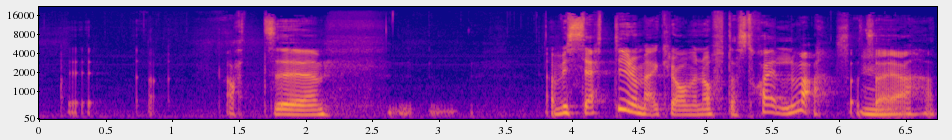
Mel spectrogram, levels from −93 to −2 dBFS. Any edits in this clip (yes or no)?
no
